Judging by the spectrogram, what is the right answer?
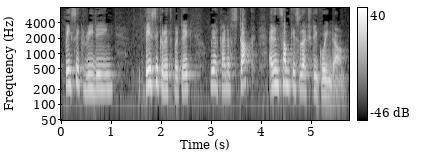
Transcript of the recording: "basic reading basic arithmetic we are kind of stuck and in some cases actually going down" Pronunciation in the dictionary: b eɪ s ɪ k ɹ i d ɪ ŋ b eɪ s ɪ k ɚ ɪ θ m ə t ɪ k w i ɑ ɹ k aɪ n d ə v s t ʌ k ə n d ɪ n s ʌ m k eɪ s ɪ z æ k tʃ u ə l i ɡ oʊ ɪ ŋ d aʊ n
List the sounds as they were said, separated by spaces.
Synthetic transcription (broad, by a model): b eɪ s ɪ k ɹ i d ɪ ŋ b eɪ s ɪ k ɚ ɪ t m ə t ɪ k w i ɑ ɹ k aɪ n d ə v s t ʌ k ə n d ɪ n s ʌ m k eɪ s ɪ z æ k tʃ u ə l i ɡ oʊ ɪ ŋ d aʊ n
